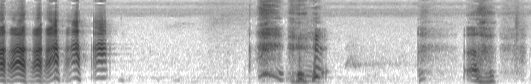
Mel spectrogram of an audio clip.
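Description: A man's voice: talk for about a second, then a pause, then two short wordless vocal outbursts from a man reacting to the taste of durian.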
